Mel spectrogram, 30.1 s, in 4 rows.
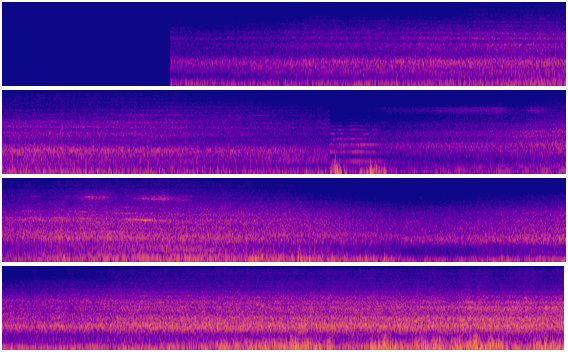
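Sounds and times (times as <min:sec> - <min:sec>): diesel train passing: 0:02.3 - 0:30.0.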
